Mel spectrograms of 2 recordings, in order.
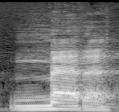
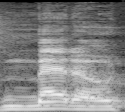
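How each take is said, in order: First: The name ends with an 'uh' sound. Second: The name ends with an 'oh' sound. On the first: This is how locals say it. The speaker calls it right. "all the people from West Texas know it's pronounced Meta" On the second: This is how it looks on a map. The speaker calls it wrong. "you would think it was Meadow"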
